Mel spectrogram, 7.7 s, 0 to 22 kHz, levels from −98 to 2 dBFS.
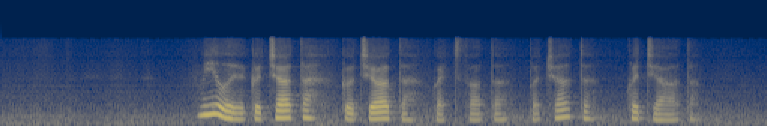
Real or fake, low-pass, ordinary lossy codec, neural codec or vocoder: fake; 7.2 kHz; none; codec, 16 kHz, 0.2 kbps, FocalCodec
